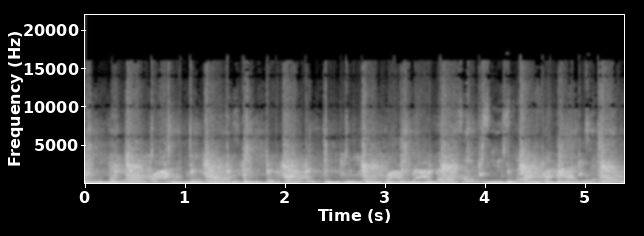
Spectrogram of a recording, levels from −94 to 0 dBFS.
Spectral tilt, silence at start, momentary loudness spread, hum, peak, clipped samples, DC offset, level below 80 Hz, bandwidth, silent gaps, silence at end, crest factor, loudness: -4.5 dB/octave; 0 s; 3 LU; none; -4 dBFS; under 0.1%; under 0.1%; -24 dBFS; 16.5 kHz; none; 0 s; 12 dB; -15 LUFS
